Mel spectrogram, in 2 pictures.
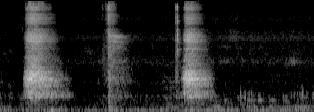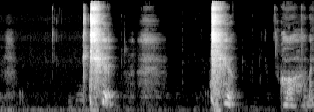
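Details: Adult's pollen-allergy sneezing fit just after an outdoor walk: a run of sharp, explosive sneezes with breathy inhalations between them; the sneezer says it leaves them lightheaded.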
